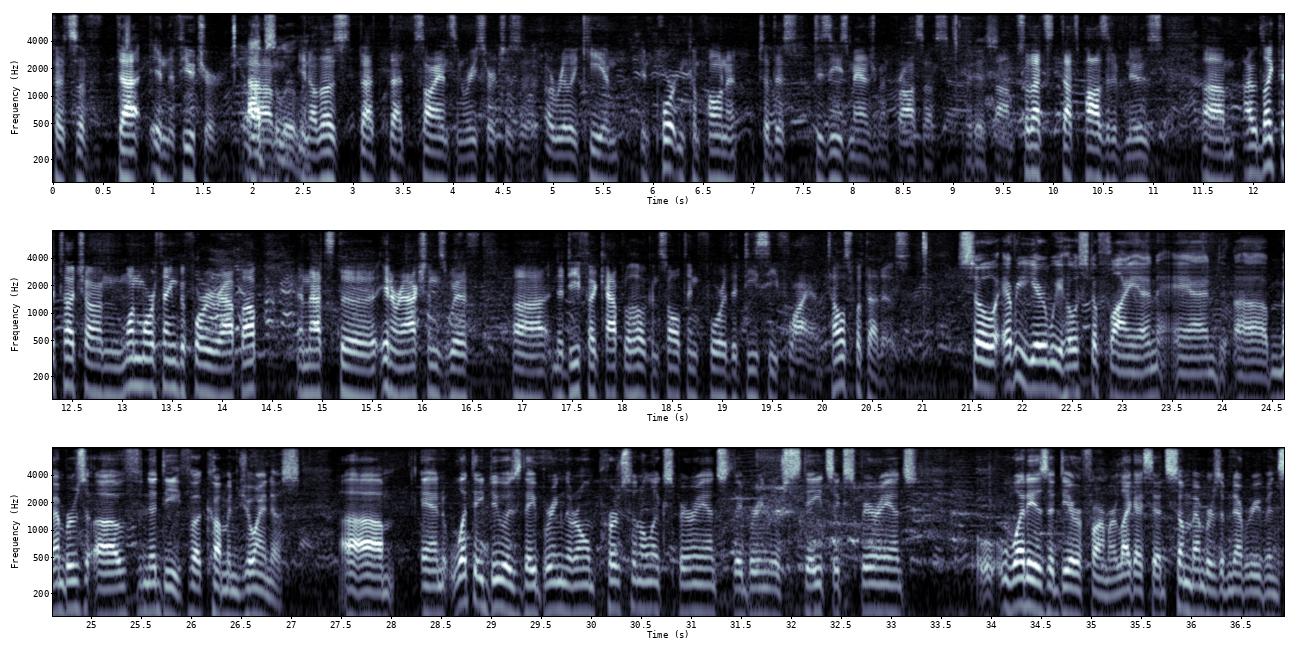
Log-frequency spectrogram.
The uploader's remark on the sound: live at The 40th Annual NADEFA Conference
